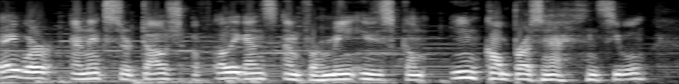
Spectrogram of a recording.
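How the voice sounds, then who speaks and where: With music in the background, a man speaks at a moderate pace. His pitch is fairly high, with ordinary pitch variation. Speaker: YouTuber. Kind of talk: video essay narration.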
